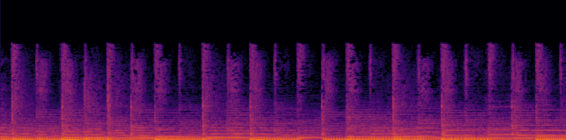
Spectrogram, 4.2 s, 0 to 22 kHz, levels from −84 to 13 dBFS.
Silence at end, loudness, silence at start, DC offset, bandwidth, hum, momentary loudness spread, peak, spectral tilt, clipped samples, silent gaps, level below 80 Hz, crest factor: 0 s; -21 LUFS; 0 s; under 0.1%; 15.5 kHz; none; 4 LU; -4 dBFS; -6.5 dB/octave; under 0.1%; none; -24 dBFS; 16 dB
